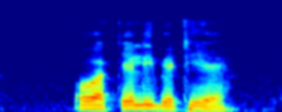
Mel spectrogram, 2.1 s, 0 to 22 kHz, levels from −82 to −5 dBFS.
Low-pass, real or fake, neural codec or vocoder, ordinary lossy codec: 10.8 kHz; fake; codec, 44.1 kHz, 7.8 kbps, Pupu-Codec; Opus, 24 kbps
